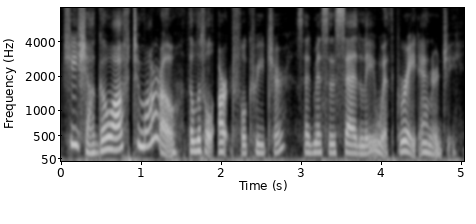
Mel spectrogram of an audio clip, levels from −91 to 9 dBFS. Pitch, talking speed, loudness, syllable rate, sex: 205 Hz, 190 wpm, -19 LUFS, 5.2 syllables/s, female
